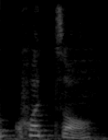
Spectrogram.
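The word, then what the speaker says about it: quetzal: And a rhyme, a reminder, quitzel rhymes with pretzel.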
